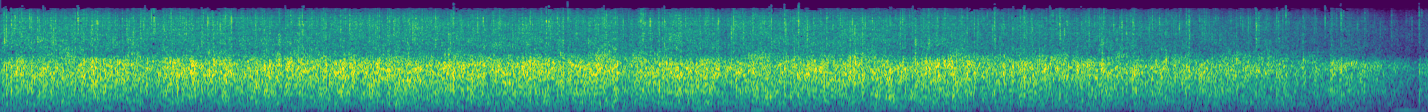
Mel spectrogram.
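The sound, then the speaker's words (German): Loud, steady applause from a crowd for a music group that played for them, a dense unbroken patter of clapping that holds for several seconds and begins to fade right at the end. “Applaus!”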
